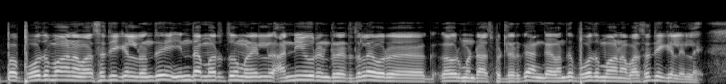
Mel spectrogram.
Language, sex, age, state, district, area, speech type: Tamil, male, 45-60, Tamil Nadu, Viluppuram, rural, spontaneous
